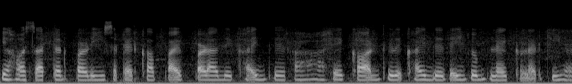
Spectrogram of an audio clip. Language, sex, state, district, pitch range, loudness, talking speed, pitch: Hindi, female, Uttar Pradesh, Deoria, 200-215 Hz, -28 LUFS, 230 wpm, 210 Hz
